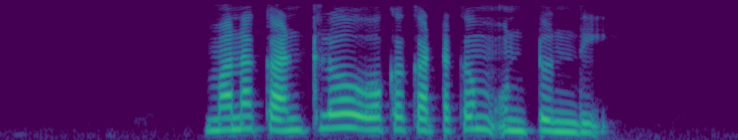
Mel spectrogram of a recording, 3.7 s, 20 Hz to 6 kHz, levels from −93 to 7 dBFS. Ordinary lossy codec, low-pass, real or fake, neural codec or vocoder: none; 5.4 kHz; real; none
